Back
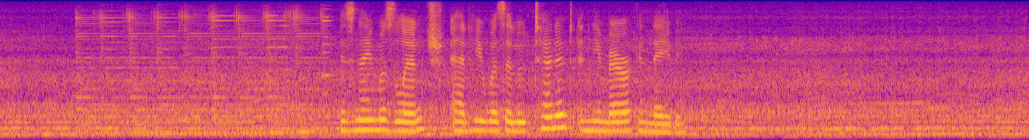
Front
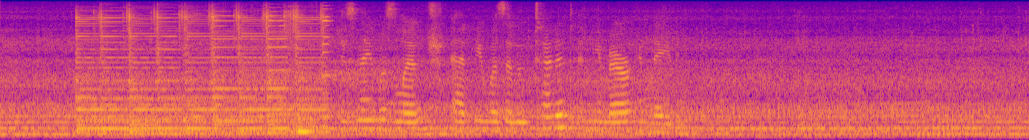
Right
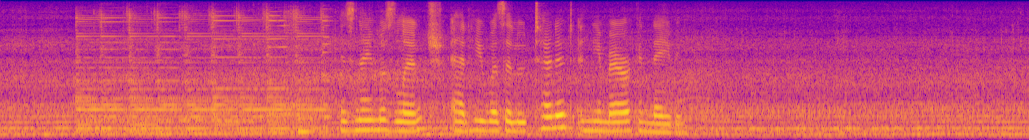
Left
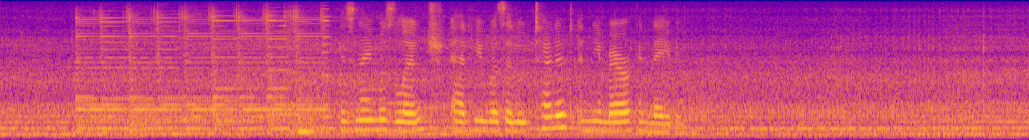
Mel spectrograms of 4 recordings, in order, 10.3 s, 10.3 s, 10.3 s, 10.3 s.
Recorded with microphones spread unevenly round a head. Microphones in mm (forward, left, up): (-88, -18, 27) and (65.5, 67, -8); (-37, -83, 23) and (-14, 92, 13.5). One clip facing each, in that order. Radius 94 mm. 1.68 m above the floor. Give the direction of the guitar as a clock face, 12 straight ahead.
12 o'clock.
